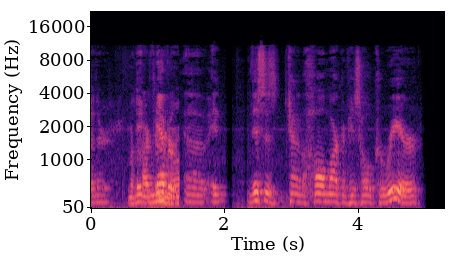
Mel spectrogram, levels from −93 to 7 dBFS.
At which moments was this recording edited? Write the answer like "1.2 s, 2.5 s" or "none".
1.3 s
